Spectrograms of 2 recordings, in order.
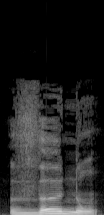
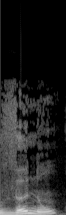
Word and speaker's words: venons: Final S not pronounced. So O-N, on, venons, venons.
